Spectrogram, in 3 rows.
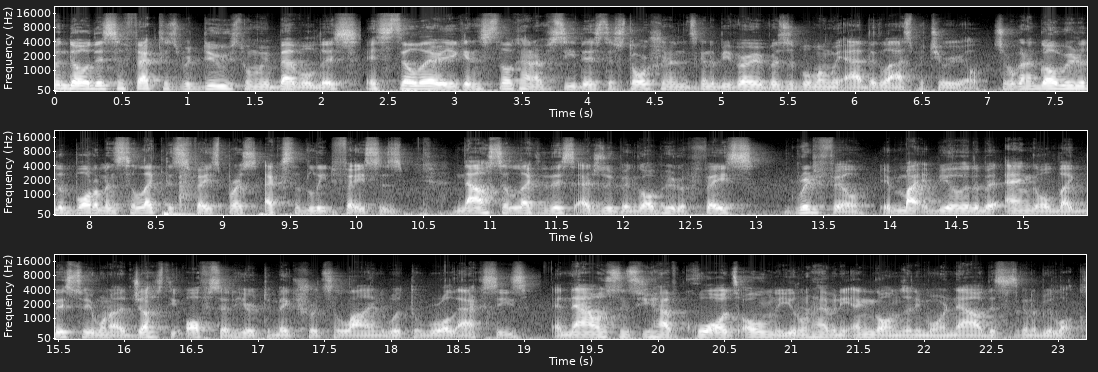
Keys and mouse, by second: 1.6 Tab, 2.0 click, 4.5 click, 6.8 Tab, 6.9 3, 7.1 Tab, 7.6 Tab, 7.9 click, 8.5 x, 10.3 1, 11.0 alt+click, 12.1-13.8 drag, 16.0-16.7 drag, 19.0 Tab, 19.1 Tab, 22.1 Tab, 23.0-23.2 drag.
